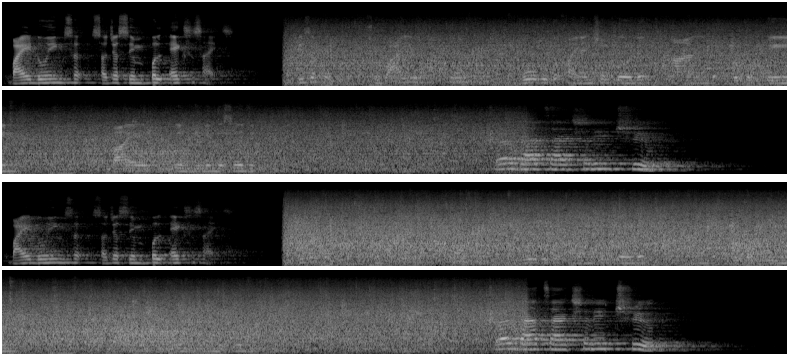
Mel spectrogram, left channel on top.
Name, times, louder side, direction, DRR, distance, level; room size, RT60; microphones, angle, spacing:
voice 1, 0.1-2.3 3.0-3.4 3.6-4.8 5.0-8.1 8.9-10.5, left 4 dB, 35° left, 11 dB, 0.6 m, -35 dB
sound 1, 2.8-13.1, right 5 dB, 30° right, 0.5 m, -29 dB
voice 2, 12.8-14.4, right 3 dB, 50° right, 4 dB, 1.4 m, -29 dB
18.0 x 9.0 x 6.0 m, 1.5 s
head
